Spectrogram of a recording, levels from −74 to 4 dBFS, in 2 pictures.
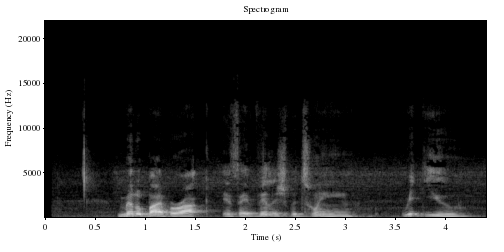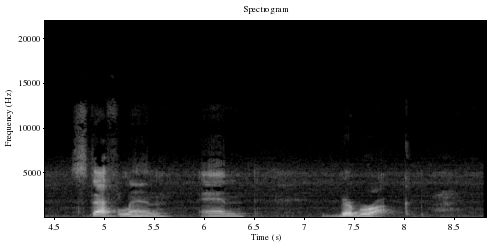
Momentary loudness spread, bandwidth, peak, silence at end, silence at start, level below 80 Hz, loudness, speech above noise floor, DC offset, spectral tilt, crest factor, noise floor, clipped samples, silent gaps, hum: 25 LU; 13.5 kHz; 0 dBFS; 0.35 s; 0.35 s; -54 dBFS; -20 LUFS; 26 dB; under 0.1%; -6 dB/octave; 22 dB; -46 dBFS; under 0.1%; none; none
